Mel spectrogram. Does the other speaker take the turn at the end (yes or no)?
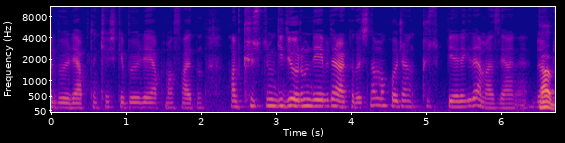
yes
